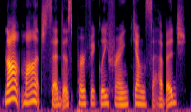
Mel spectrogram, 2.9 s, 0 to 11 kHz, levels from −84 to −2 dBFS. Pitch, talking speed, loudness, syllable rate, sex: 180 Hz, 165 wpm, -24 LUFS, 4.4 syllables/s, female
